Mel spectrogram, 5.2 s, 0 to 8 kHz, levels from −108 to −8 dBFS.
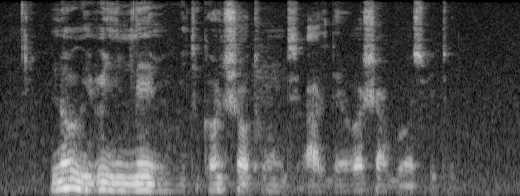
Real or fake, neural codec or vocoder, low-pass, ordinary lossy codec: real; none; none; none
